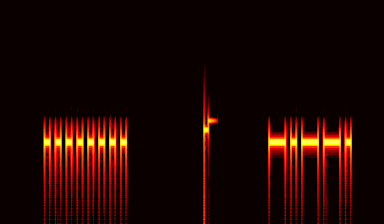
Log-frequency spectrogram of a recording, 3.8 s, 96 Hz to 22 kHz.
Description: Morse code, heard as a keyed tone, about 22 wpm, 700 Hz. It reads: <HH> <KN>
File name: practice / 22wpm / Single Punctuation-Prosign - Rapid-Fire - 22wpm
